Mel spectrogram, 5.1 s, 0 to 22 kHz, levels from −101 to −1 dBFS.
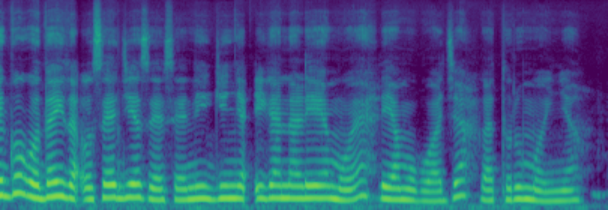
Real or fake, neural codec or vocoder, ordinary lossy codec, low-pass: fake; codec, 44.1 kHz, 7.8 kbps, Pupu-Codec; none; none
